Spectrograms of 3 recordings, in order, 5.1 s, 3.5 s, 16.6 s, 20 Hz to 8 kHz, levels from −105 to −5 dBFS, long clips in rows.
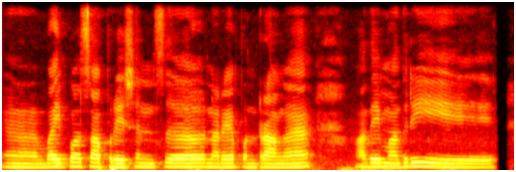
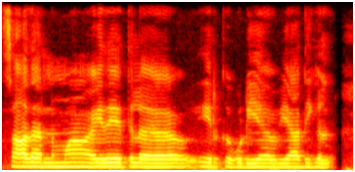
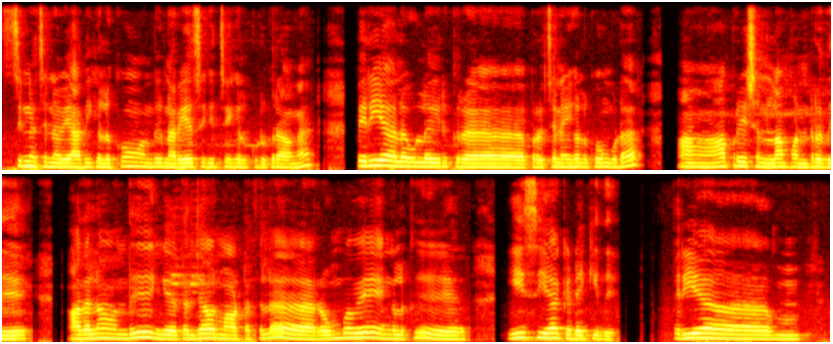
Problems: none marked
